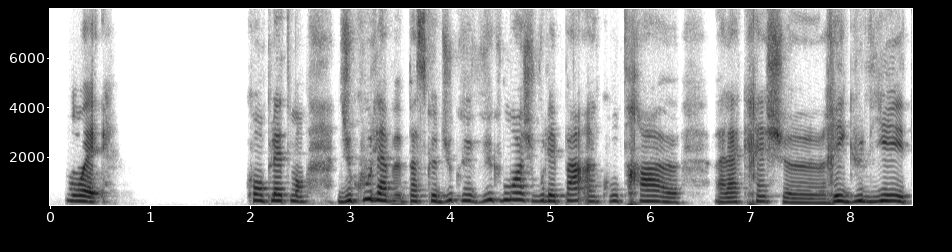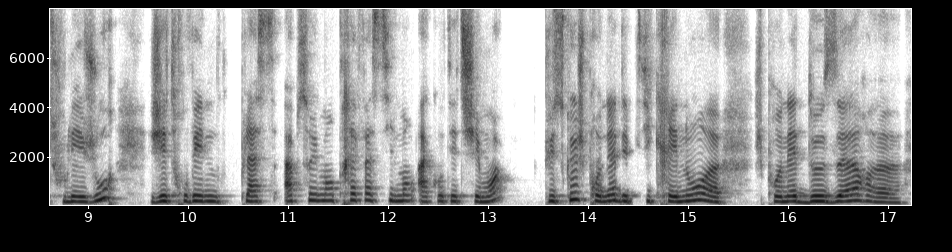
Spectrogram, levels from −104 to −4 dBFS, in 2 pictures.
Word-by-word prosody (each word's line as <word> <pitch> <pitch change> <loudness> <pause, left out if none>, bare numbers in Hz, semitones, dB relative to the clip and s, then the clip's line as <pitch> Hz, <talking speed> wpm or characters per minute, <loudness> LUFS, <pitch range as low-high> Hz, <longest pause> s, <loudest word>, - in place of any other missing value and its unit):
Ouais. 225 -6 +2 1.3
Complètement. 240 -4 0 0.3
Du 210 +5 +1
coup, 295 +6 +1
là, 260 -4 +4
b - - -7
parce 220 -1 +8
que 225 - -5
du 220 +2 -1
c 245 -1 -3
vu 230 +6 -3
que 260 - -12
moi 275 +1 +2
je 265 -4 -7
voulais 230 0 -1
pas 240 +2 +1
un 210 -1 -5
contrat, 220 -3 -1
heu, - - -8 0.4
à 180 - -4
la 185 +1 0
crèche, 210 +2 -2
heu, 165 -3 -3
régulier 220 +4 +2
et 205 - -4
tous 210 - -10
les 200 0 0
jours. 270 - -1 0.3
J'ai 215 +5 +2
trouvé 225 +1 -1
une 215 -1 -2 0.2
place 215 -2 +4
absolument 240 +1 0
très 255 +1 -2
facilement, 245 -2 +1
à - - -1
côté 215 +1 -6
de 210 - -5
chez 215 -1 0
moi, 200 +2 -3 0.3
puisque 220 +6 +5
je 290 - -3
prenais 230 -1 0
des 220 -2 -1
petits 220 0 -8
créneaux, 225 +5 +1
heu, 200 -4 0 0.3
je - - -14
prenais 210 +1 0
2 210 +3 +2
heures, 230 +2 +1
heu, 180 -2 -3
220 Hz, 180 wpm, -21 LUFS, 205-240 Hz, 1.3 s, parce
